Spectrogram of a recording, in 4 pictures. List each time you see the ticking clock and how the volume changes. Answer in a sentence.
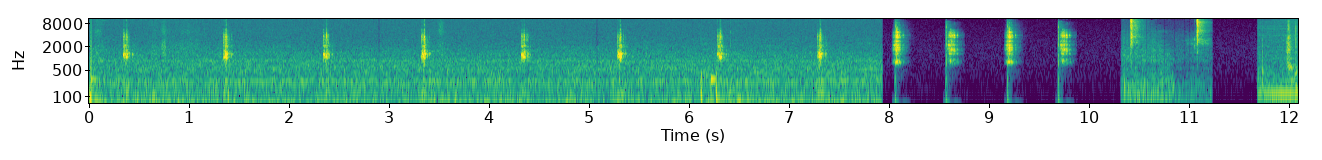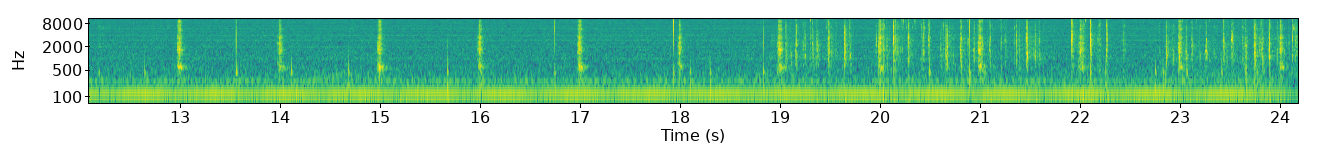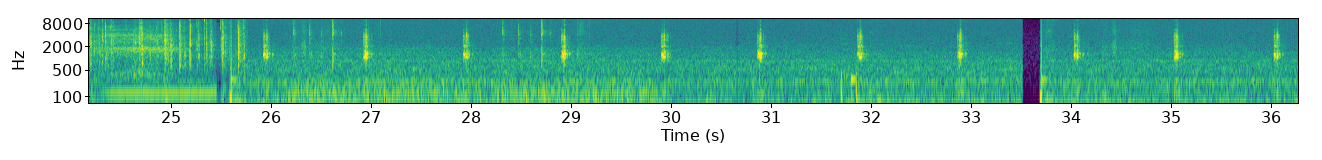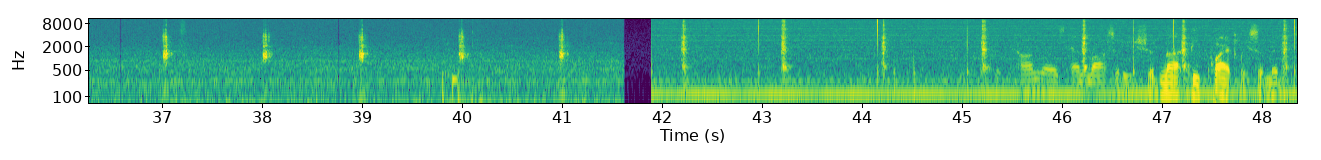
The ticking clock can be heard from 0.0 to 48.3 s, at a steady volume.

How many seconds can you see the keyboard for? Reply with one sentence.
The keyboard can be heard for 11 seconds in total.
